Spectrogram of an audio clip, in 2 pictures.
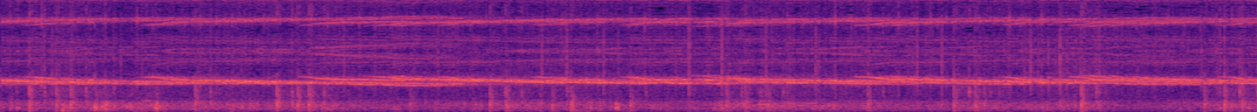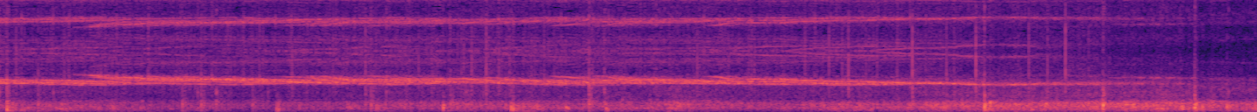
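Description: New Year's fireworks going off: a dense, continuous crackling and popping of firecrackers, with a high warbling whistle held over it that fades out near the end.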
